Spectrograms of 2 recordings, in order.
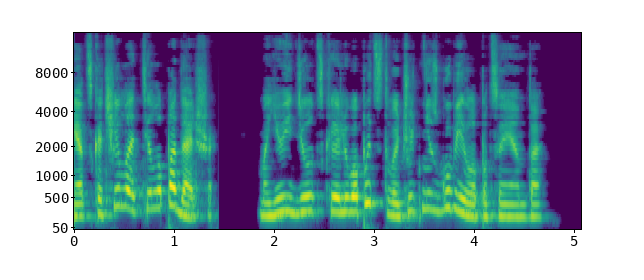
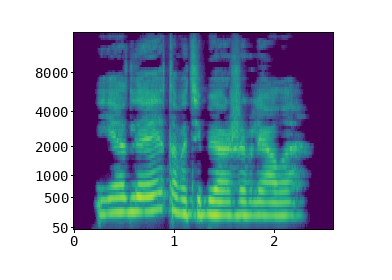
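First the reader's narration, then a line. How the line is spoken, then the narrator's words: Hoarse, attempted joke. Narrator (Russian): прохрипела я севшим голосом, пытаясь пошутить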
